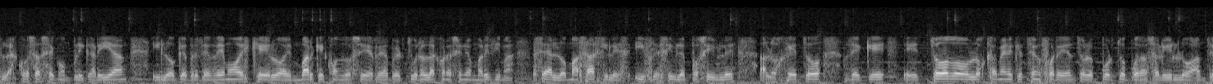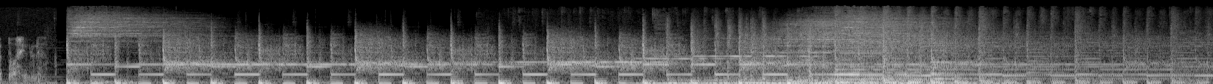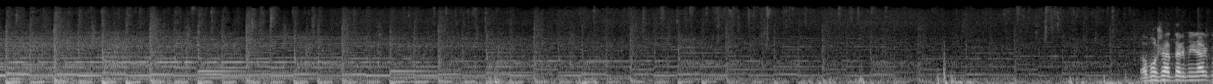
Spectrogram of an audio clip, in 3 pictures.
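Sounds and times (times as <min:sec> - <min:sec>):
speech: 0:00.0 - 0:13.2, 0:35.7 - 0:36.3
steady rain hissing and pattering: 0:00.0 - 0:36.3
strong westerly Poniente gale gusting: 0:17.9 - 0:25.7, 0:28.2 - 0:30.8, 0:32.2 - 0:35.8.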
